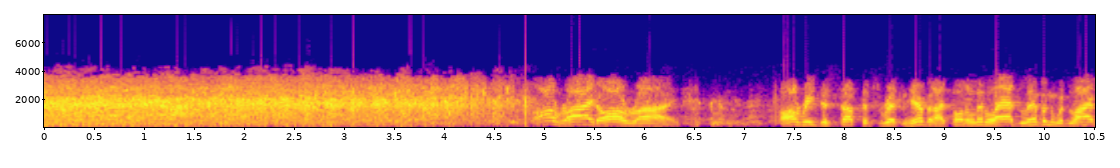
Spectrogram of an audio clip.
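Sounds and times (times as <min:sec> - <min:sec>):
studio audience applause: 0:00.0 - 0:05.3
speech: 0:05.4 - 0:06.6, 0:07.4 - 0:10.5
laughter: 0:06.3 - 0:07.8.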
